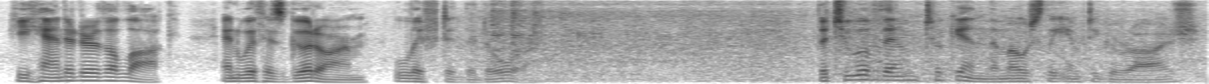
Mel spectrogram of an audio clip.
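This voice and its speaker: A man narrating scripted fiction as an audiobook reader, in a measured, dramatic manner. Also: low voice, fairly bright tone, slight background noise.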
